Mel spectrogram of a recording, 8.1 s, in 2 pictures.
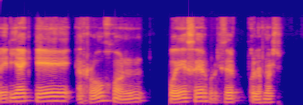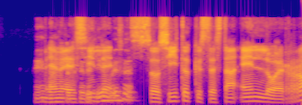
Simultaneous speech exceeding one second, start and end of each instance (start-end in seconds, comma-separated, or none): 4.6-5.9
